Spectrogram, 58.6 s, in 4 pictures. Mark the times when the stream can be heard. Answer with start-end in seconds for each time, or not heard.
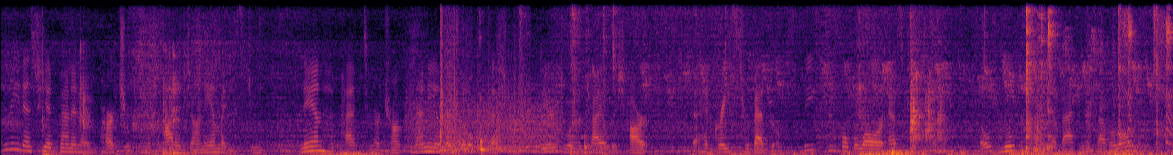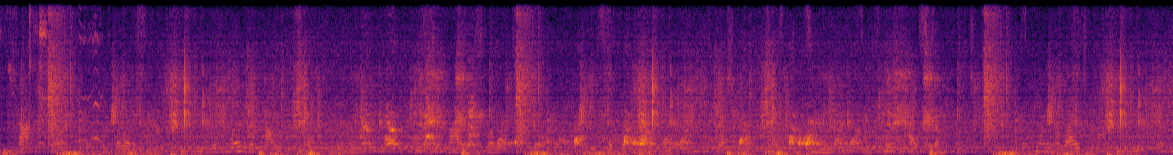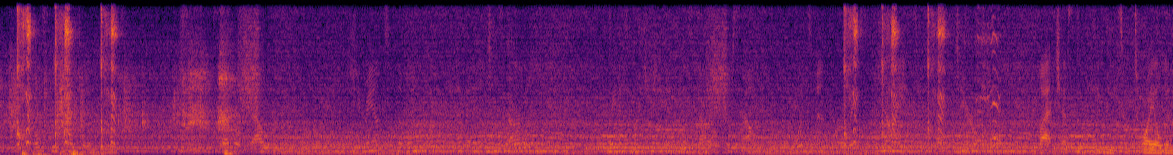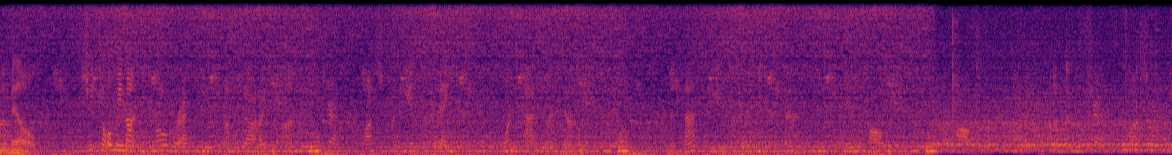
not heard.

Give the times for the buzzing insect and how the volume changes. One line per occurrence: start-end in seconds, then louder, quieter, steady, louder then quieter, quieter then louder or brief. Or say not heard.
0.0-58.6 louder.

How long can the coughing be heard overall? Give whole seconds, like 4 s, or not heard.
5 s.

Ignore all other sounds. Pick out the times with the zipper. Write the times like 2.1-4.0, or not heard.
5.5-6.7.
